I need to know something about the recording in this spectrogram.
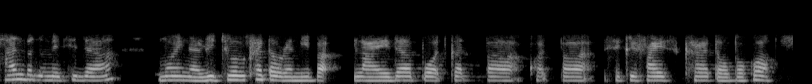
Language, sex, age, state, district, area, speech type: Manipuri, female, 18-30, Manipur, Senapati, urban, conversation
